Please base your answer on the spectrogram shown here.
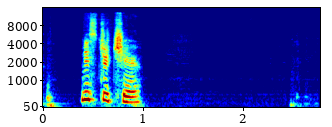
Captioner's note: speaking French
